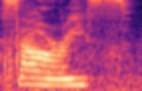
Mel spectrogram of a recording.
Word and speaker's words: Saoirse: Well, it's like Saoirse Ronan, the actress. I was like, Saoirse.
